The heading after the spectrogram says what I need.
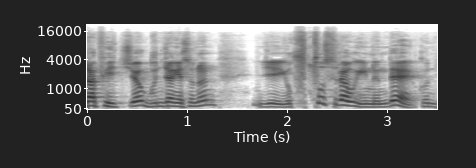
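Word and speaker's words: οὕτως: 문장에서는 이제 이거 후토스라고 읽는데 그건 잘 모르셔도 돼요.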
